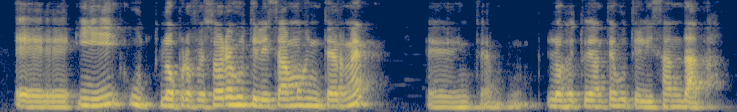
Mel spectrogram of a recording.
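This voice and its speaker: Over music in the background, a woman speaks at a fairly low pitch. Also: ordinary pitch variation. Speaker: university professor and education researcher. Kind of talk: interview. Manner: fast; halting, many fillers.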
